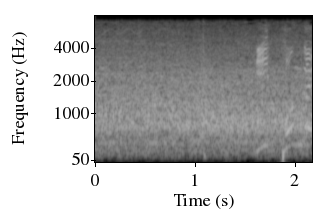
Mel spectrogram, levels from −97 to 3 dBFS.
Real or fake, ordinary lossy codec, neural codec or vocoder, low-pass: real; none; none; 7.2 kHz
